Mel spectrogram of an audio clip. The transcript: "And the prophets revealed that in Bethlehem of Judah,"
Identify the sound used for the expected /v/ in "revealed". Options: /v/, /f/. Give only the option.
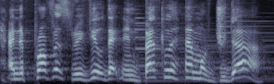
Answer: /v/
